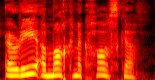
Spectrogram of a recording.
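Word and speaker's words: Éirí Amach na Cásca: Here we go with the Irish. Éirí Amach na Cosca. And nice. I have to thank Dermot O'Mara for helping me with that pronunciation because I've wiped Irish from my memory.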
